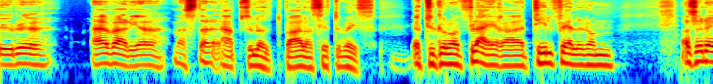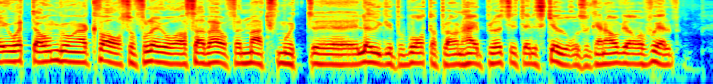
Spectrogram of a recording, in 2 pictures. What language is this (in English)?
Swedish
